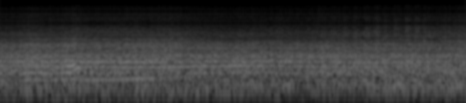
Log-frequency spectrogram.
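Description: Jeep Wrangler engine running steadily as it crawls up a loose dirt slope, a constant low drone with no revving.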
